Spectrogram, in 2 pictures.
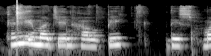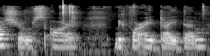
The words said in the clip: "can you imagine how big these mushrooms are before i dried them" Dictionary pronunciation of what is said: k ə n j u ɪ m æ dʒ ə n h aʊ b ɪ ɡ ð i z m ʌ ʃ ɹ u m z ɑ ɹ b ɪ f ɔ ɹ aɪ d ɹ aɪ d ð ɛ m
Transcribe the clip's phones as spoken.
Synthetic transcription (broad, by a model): k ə n j u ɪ m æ dʒ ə n h aʊ b ɪ ɡ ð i s m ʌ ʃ ɹ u m s ɑ ɹ b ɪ f ɔ ɹ aɪ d ɹ aɪ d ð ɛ m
